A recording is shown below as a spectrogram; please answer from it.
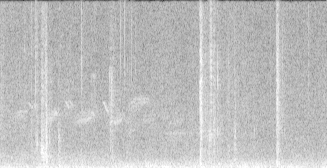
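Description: Near silence: quiet outdoor background with a couple of faint clicks, the clearest about one and a half seconds in.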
